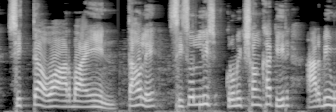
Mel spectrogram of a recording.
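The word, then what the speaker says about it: ستة وأربعون: উচ্চারণ হবে সিত্তা ওয়া আরবাইন।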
